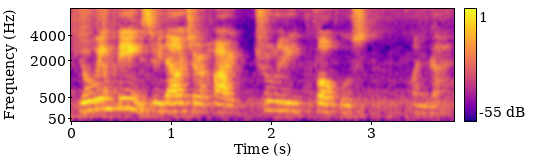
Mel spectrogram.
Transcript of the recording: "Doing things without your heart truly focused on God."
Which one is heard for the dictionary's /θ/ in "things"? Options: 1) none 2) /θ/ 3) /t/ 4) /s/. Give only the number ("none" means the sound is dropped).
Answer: 3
